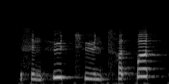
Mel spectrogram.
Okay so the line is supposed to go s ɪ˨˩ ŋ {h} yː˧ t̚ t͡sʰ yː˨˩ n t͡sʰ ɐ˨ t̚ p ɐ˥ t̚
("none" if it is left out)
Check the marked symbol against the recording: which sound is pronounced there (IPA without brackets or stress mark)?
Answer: h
